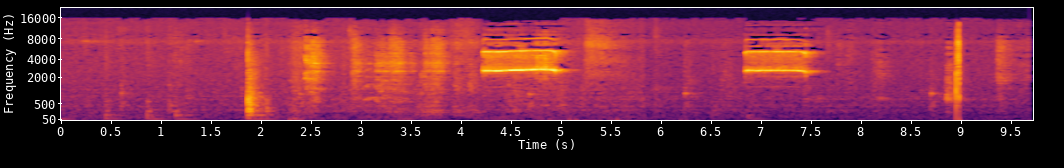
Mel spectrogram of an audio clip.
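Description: Buzzer of a homemade transistor metal detector circuit beeping twice, each a steady high tone of about half a second, as a metal DC motor is held near the copper search coil; the beep signals metal detected. A knock about two seconds in and a sharp click near the end come from objects handled on the table.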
